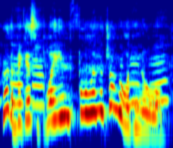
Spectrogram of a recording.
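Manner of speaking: high, squeaky little joey taunting; young kangaroo. A narrator's reading. Young kangaroo in the pouch mocks the elephant, high and squeaky. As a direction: pipe up like a cheeky baby kangaroo.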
